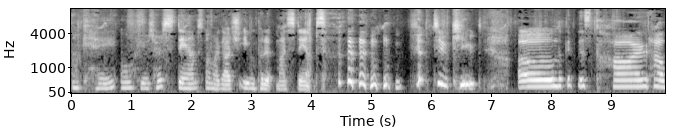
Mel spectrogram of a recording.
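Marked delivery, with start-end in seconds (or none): 4.3-6.0 a high burst of happy laughter; delighted laugh. Real, not acted. Opening a swap package, finding her own stamps: delighted laugh. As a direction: laugh with real surprise and joy.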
